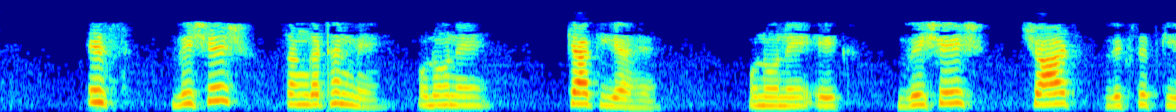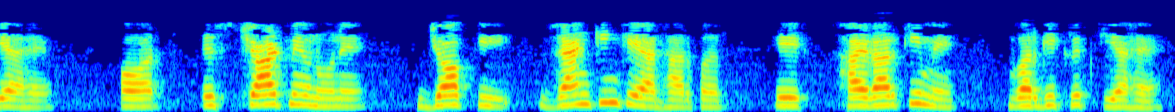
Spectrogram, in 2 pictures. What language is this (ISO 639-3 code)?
hin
